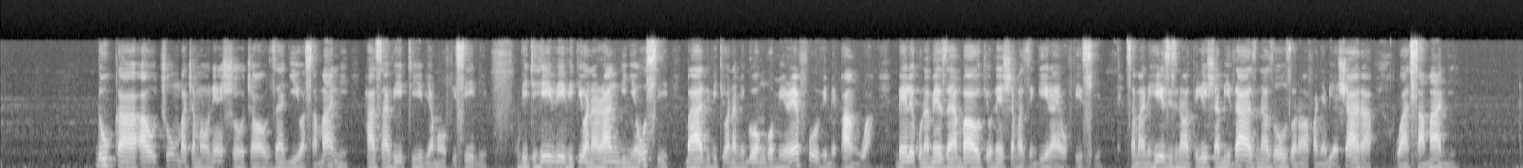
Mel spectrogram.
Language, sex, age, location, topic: Swahili, male, 25-35, Dar es Salaam, finance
